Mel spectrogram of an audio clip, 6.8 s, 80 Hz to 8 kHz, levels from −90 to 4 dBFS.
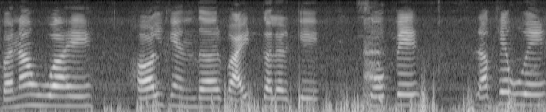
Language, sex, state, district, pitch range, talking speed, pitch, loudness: Hindi, female, Madhya Pradesh, Dhar, 225-265 Hz, 105 wpm, 255 Hz, -19 LUFS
